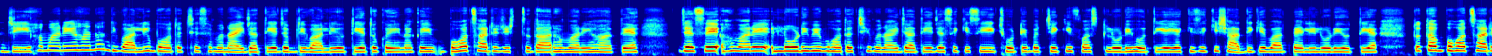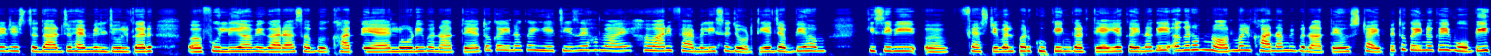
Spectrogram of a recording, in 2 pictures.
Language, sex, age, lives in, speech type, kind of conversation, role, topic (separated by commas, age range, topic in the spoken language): Hindi, female, 18-19, India, conversation, podcast, guest, Festival ke khane mein apnapan aur parampara kaise milte hain?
